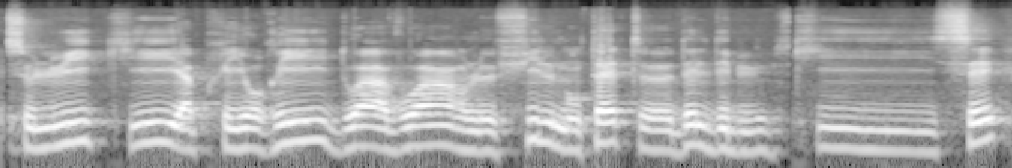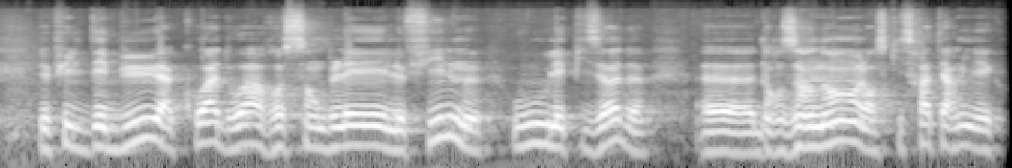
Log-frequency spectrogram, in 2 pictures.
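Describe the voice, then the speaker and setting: A man in an interview describing a director's role, pausing often with fillers. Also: medium pitch, mellow. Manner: hesitant, many fillers. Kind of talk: explanatory interview.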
